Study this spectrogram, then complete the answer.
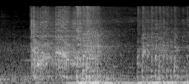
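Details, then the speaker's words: Rebuilt Mercruiser 3.0L in a 2006 boat, after oil-pressure loss, first start after priming: short crank, then it catches at once and settles into a smooth, even idle. "Wow. That was cool. They usually don't just fire up immediately like that. That's pretty impressive. Nice and smooth."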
